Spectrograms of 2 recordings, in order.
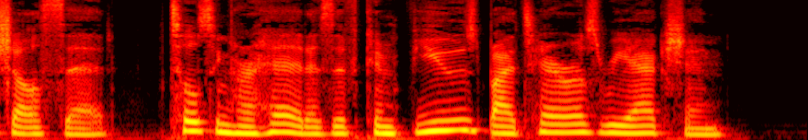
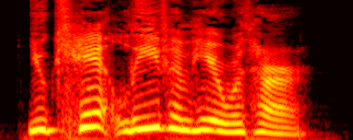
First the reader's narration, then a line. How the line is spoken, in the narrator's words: snapped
